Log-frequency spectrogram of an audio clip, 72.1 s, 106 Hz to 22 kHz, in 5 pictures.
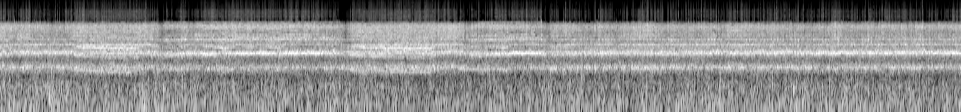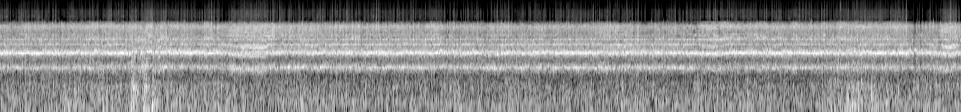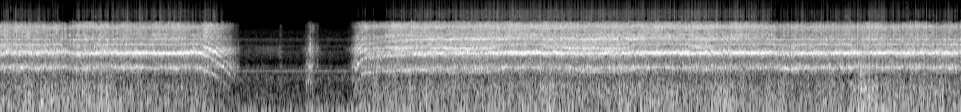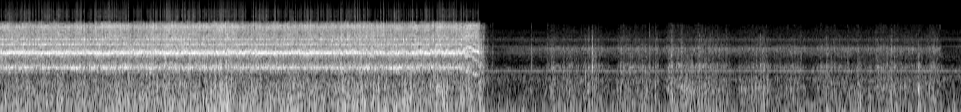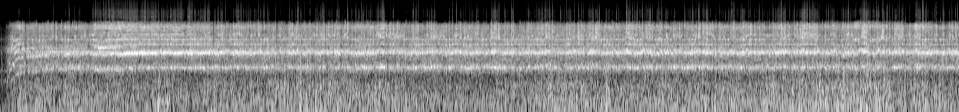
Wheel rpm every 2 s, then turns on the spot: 220, 220, 220, 220, 220, 230, 230, 230, 230, 230, 230, 230, 230, 230, 230, 220, 50, 150, 220, 220, 230, 230, 230, 240, 230, 80, 20, 30, 20, 160, 230, 230, 230, 230, 230, 230.
32-34 50-56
